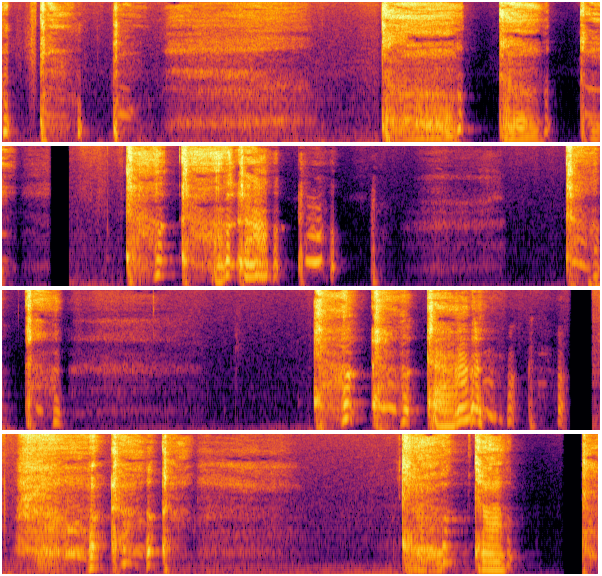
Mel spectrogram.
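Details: Repeated bursts of harsh coughing in clusters with throat clearing and quiet gaps over about eighteen seconds; plain recurrent cough, which the cougher says they love hearing and asks whether that is normal.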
